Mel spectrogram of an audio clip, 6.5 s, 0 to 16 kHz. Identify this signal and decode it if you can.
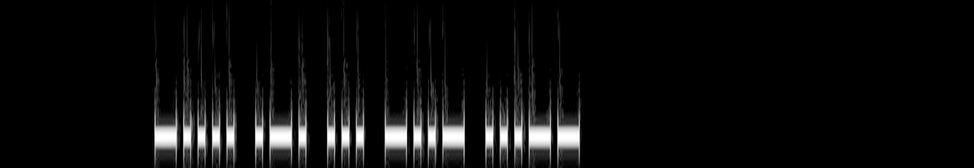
Morse code, heard as a keyed tone, about 25 wpm, 700 Hz. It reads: 6RSX3
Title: Code Groups - 5 Letter:Numbers - 25wpm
